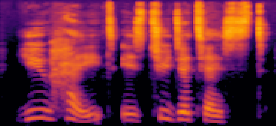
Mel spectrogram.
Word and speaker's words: détestes: And number 6, you hate, is tu détestes. And I know I'm not pronouncing the S on the end, but you need to have written it.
